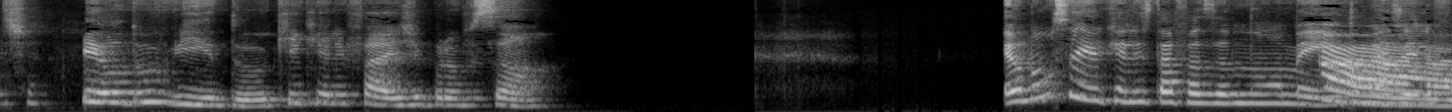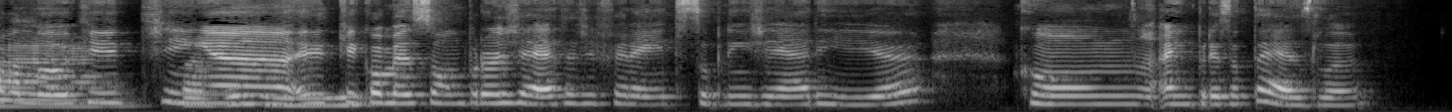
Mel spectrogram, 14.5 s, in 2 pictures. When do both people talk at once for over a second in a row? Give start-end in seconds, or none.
6.6-9.2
